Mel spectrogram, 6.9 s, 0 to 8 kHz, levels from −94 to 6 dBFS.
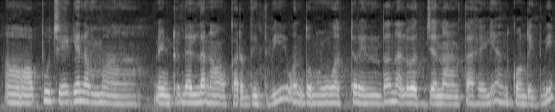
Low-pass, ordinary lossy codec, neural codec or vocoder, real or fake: none; none; codec, 16 kHz, 2 kbps, FunCodec, trained on LibriTTS, 25 frames a second; fake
